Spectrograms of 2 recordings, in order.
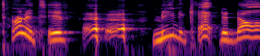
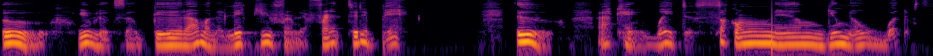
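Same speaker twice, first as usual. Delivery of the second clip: mock leering lecherous voice, much lower pitch; 8 semitones lower, 5 dB quieter than usual. Retelling what a man once said to them, imitating a leering man. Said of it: "He was like".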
